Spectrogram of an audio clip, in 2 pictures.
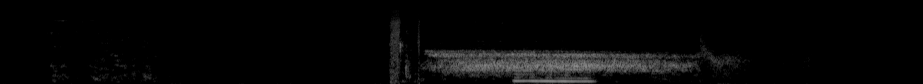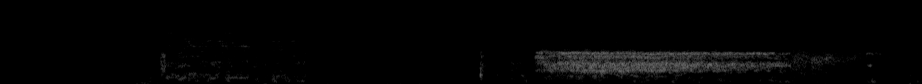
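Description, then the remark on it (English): Slow, deep breaths drawn in through the nose and pushed out through the mouth, two long loud airy exhales separated by quieter inhales, with no talking in between. “We'll take three breaths like that together.”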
